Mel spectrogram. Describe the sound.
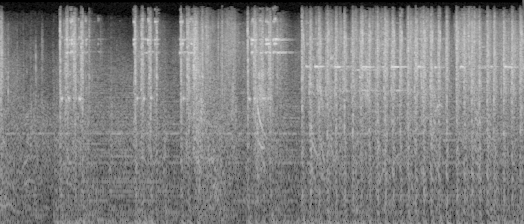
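AK rifle gunfire in a film shootout scene, a dense, loud stream of rapid automatic bursts that continues without letup through the whole stretch.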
